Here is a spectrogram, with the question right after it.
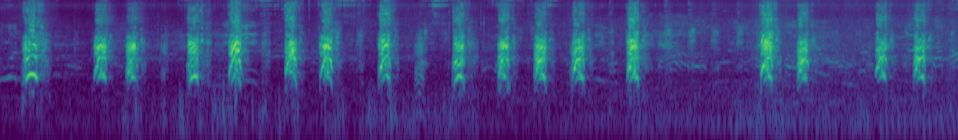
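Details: A Belgian Malinois from Vietnam gives a long run of loud, sharp barks, roughly two per second with brief gaps, over a faint low hum in the background.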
